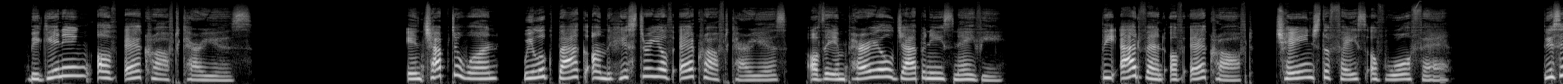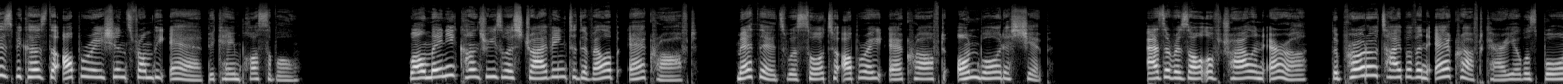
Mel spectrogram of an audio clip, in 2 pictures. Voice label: English; Yamato Museum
